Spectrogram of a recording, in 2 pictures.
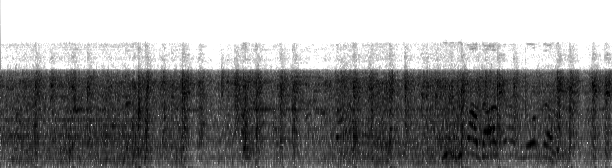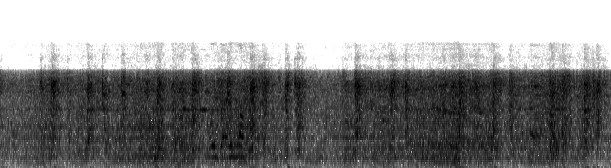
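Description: Passenger train moving alongside a platform, its wheels clacking on the rails, with people's voices mixed in.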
